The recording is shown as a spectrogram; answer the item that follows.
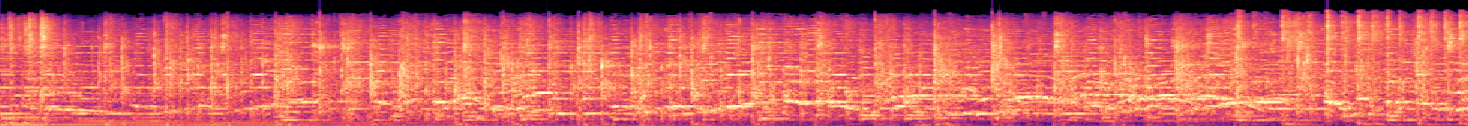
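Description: Live folk band playing: fiddles and accordion carry gliding melody lines over acoustic guitar, and a cajon beats a steady run of sharp taps.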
